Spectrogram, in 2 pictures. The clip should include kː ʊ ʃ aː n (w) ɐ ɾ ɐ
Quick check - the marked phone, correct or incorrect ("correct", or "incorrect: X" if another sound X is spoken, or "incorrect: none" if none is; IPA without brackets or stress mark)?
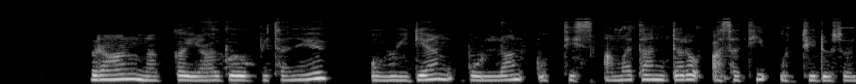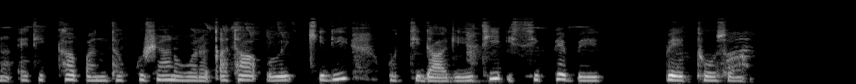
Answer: correct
